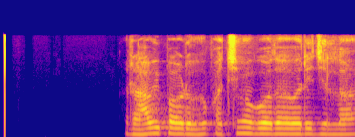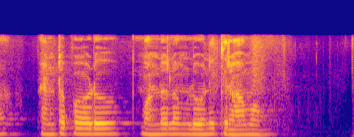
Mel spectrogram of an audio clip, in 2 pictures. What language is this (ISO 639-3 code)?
tel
